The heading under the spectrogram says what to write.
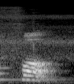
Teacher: is a labiodental fricative, and its voicing condition is voiceless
